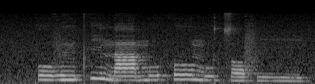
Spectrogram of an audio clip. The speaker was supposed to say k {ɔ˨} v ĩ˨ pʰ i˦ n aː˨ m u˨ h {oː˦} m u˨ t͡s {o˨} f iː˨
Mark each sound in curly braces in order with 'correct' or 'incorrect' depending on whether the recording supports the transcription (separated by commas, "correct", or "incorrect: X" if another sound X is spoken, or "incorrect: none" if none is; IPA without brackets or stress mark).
incorrect: o˨, correct, incorrect: ɔ˨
